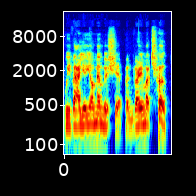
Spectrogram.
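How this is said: It is read low, inward and intense. "everything's just down and sort of in. It's very, everything's very intense"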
